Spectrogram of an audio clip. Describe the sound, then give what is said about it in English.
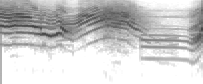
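A cat meows loudly in a long, drawn-out, wavering call that slides up and down in pitch, holds a steadier lower note, then starts another rising meow at the end. “somebody get that pussy cat out of here”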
